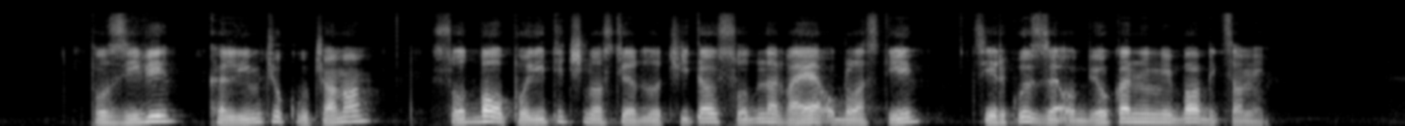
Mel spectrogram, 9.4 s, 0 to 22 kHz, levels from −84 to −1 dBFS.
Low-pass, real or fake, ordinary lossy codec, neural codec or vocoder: 14.4 kHz; fake; MP3, 96 kbps; codec, 32 kHz, 1.9 kbps, SNAC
